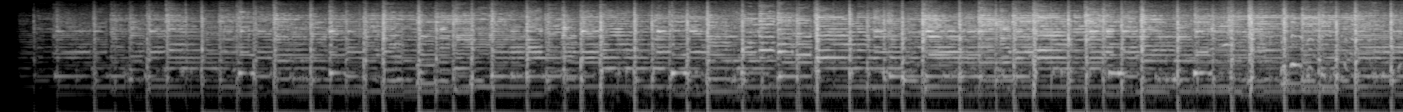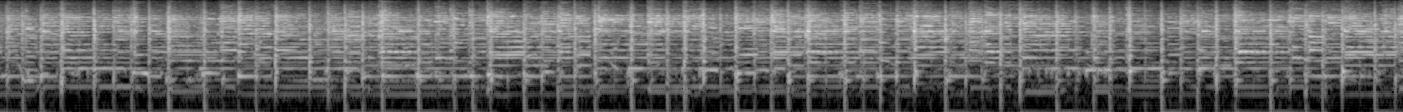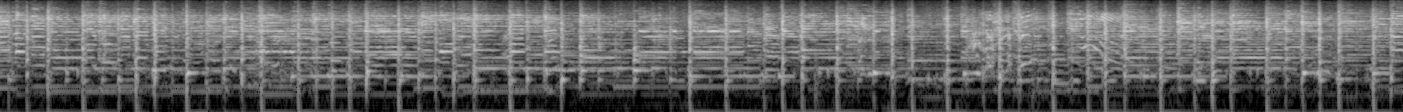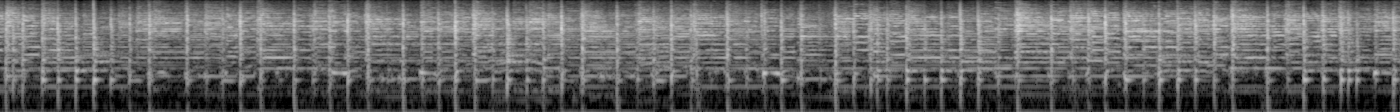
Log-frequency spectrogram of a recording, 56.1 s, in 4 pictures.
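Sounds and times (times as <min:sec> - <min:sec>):
mazurka: 0:00.3 - 0:56.0
laughter: 0:12.0 - 0:14.4, 0:37.4 - 0:39.8.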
